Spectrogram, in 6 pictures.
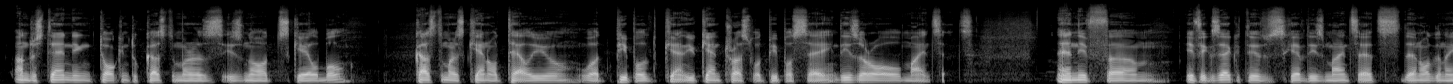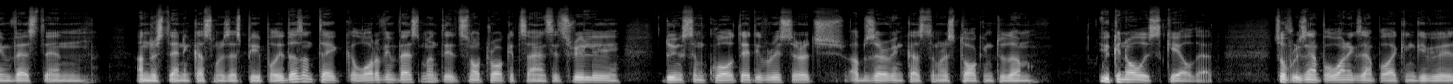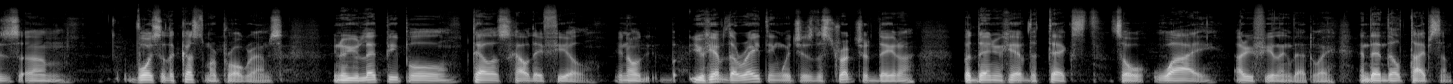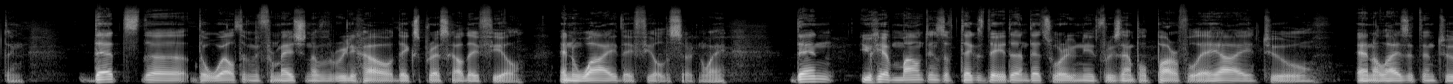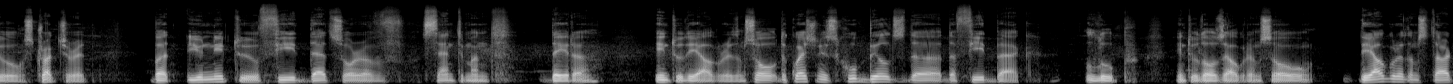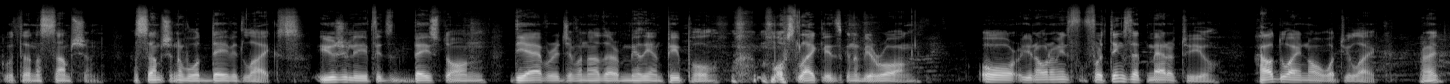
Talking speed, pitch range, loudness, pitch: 170 wpm, 90-105 Hz, -20 LUFS, 100 Hz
